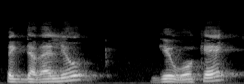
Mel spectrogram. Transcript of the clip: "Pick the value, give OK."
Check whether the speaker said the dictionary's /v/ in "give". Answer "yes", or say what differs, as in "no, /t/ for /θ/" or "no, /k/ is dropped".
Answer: no, /v/ is dropped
